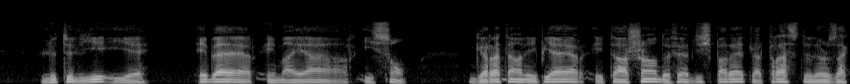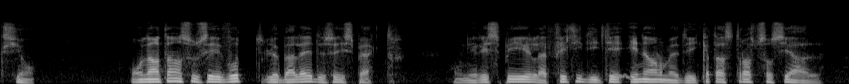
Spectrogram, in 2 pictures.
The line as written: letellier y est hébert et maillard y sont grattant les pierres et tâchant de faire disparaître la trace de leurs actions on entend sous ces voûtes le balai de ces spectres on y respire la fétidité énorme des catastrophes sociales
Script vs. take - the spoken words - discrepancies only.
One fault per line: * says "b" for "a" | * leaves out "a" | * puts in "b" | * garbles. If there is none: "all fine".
all fine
